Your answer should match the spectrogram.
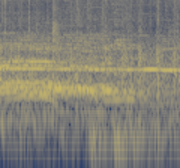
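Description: audience cheering and clapping

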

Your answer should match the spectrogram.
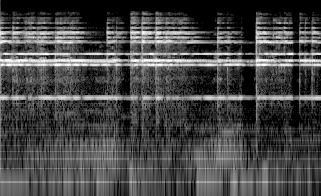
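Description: hand bell ringing

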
